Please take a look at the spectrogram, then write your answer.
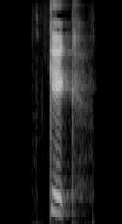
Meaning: gig (performing engagement by a musical group, usually used when referring to events with small audience and contemporary music such as rock or punk)
- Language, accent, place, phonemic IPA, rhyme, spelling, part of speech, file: German, Germany, Berlin, /ɡɪk/, -ɪk, Gig, noun, De-Gig.ogg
